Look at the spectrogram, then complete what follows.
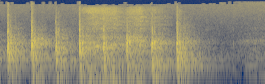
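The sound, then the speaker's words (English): A quick run of about eight firm, steady knocks on a wooden door, followed by a short fading quiet with no voices. “a knock on the door of your heart. And he knocks.”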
